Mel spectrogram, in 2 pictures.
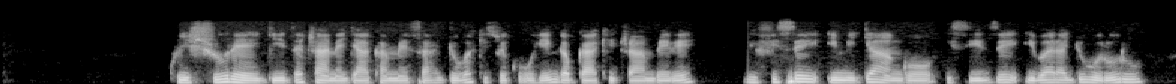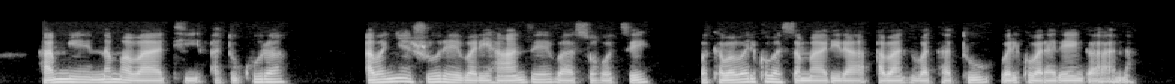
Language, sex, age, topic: Rundi, male, 25-35, education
